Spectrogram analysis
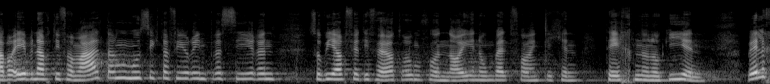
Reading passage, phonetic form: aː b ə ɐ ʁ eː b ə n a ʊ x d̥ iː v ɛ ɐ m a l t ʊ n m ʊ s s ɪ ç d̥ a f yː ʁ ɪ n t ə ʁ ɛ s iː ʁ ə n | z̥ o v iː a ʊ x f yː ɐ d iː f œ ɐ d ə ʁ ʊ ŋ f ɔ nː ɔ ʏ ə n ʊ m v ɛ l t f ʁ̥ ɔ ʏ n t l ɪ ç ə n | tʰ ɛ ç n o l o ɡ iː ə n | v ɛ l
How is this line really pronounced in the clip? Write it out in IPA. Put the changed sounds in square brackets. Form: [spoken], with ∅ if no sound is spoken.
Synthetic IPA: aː b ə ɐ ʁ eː b ə n a ʊ x d̥ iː [f] ɛ ɐ m a l t ʊ [ŋ] m ʊ s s ɪ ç d̥ a f yː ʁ ɪ n t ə ʁ ɛ s iː ʁ ə n | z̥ o v iː a ʊ x f yː ɐ d iː f œ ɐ d ə ʁ ʊ ŋ f ɔ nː ɔ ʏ ə n ʊ m v ɛ l t f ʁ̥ ɔ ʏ n t l ɪ ç ə n | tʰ ɛ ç n o l o ɡ iː ə n | v ɛ l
